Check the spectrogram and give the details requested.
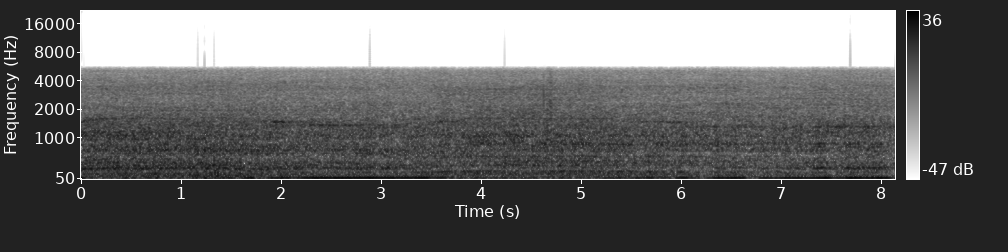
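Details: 1966 Chevy Sportvan, stock 230 inline-six with HEI and a new Weber 32/36 two-barrel carb on the stock manifold, in neutral, camera at the carb: elevated, fairly even idle that never settles down; vacuum leak keeping the revs high.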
